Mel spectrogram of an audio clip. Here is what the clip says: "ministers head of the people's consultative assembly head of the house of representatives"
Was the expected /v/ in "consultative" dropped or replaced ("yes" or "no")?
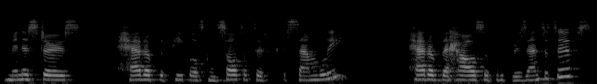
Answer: no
